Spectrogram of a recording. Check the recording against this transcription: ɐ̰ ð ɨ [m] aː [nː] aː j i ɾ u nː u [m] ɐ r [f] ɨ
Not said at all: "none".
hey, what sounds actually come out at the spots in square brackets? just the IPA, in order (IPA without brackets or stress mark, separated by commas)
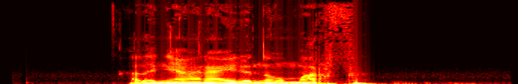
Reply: ɲ, n, m, f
